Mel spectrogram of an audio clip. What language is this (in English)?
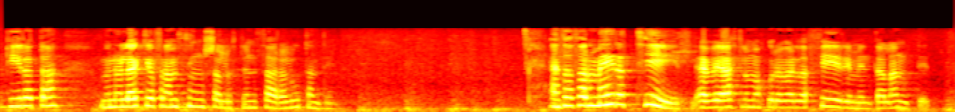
Icelandic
